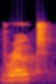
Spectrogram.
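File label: "bruit", English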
